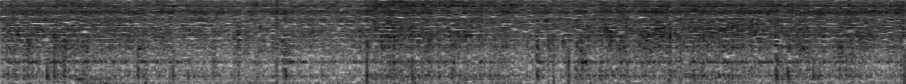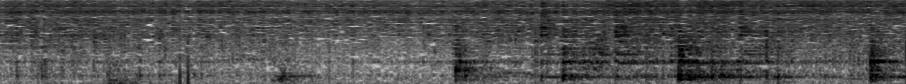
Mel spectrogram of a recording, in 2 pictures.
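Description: Green chillies frying in a mix of oil and ghee in a pot, giving a continuous loud sizzle with occasional stirring clicks and scrapes, with no talk.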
